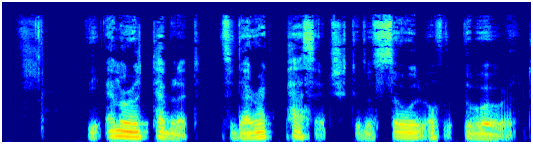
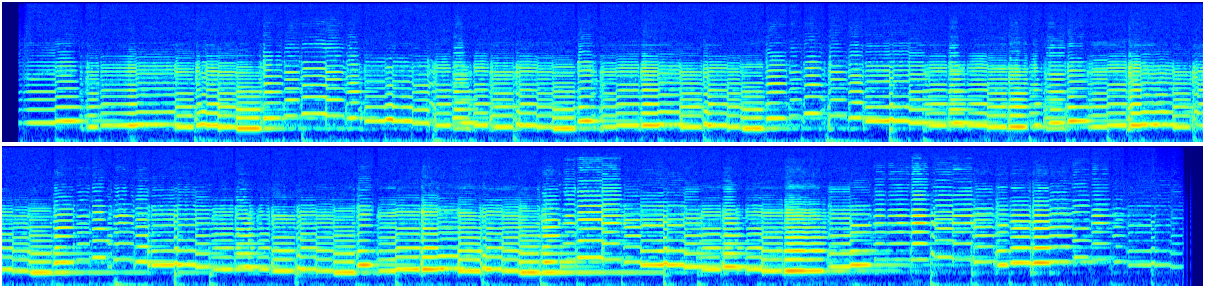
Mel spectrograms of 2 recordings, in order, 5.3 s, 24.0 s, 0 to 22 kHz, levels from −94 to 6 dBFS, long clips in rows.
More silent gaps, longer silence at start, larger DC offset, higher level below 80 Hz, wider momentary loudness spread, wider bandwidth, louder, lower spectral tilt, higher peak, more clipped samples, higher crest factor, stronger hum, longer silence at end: first, 0.66-0.72 s, 2.76-2.82 s vs none; about the same, 0.2 s vs 0.15 s; neither; about the same, -60 dBFS vs -62 dBFS; first, 21 LU vs 8 LU; second, 16 kHz vs over 20 kHz; second, -33 LUFS vs -29 LUFS; first, -6 dB/octave vs -1.5 dB/octave; about the same, -14 dBFS vs -12 dBFS; neither; about the same, 20 dB vs 18 dB; neither; about the same, 0.2 s vs 0.2 s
